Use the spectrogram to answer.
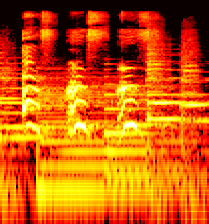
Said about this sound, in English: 快说话！大家听，Maxie barked loudly。Maxie 叫得很响。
